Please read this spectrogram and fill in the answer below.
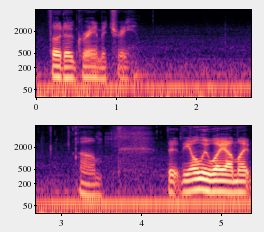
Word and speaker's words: photogrammetry: the way up and saying it wrong for the whole video there's an extra R in there he's crammed a trained eye geometry so photogrammetry the only way I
